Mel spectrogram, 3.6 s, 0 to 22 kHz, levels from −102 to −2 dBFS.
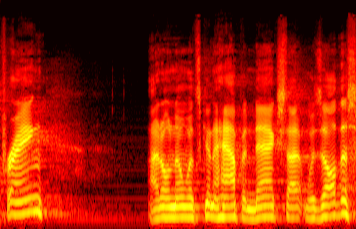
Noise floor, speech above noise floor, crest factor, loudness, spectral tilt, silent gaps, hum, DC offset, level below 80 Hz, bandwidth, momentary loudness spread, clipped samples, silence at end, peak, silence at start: -69 dBFS; 42 dB; 22 dB; -26 LUFS; -5 dB/octave; none; none; under 0.1%; -78 dBFS; 14.5 kHz; 8 LU; under 0.1%; 0 s; -8 dBFS; 0 s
